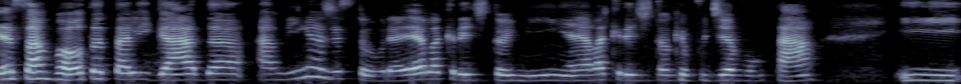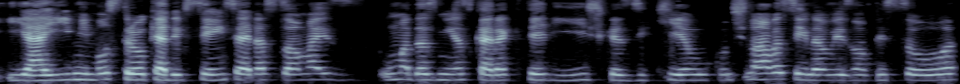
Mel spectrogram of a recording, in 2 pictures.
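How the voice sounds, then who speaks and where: Delivery is at a moderate pace with fairly even intonation. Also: woman, medium pitch for a woman, hardly any pauses. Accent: Paulista. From Brazil, São Paulo. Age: 40s. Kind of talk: interview. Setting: video call from home bedroom.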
